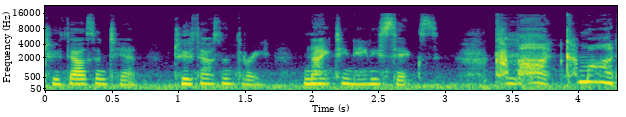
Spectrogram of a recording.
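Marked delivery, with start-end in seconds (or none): 3.4-4.3 muttered at a higher pitch. Searching through a coin jar for quarters, he mutters. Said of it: "he muttered".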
